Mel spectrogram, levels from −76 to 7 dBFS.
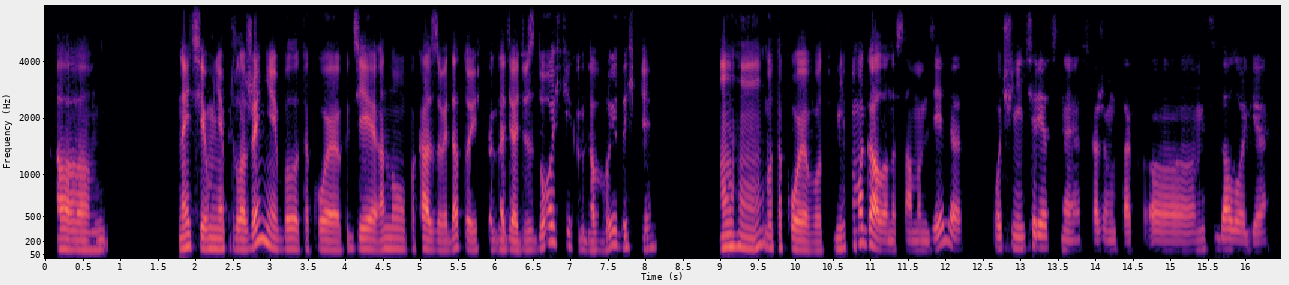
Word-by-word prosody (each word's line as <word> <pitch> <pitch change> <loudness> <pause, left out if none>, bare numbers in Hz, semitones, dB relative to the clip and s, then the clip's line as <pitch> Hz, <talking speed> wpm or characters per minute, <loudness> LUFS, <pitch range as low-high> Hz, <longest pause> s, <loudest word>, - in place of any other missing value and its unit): Ам, 110 -2 +3 1.0
знаете, 130 0 +5
у - - +1
меня 120 -1 +2
приложение 125 - +4
было 120 0 +1
такое, 110 -2 +1
где 120 -1 +2
оно 115 +1 -1
показывает, 110 -2 +1
да, - - +3
то 140 - -4
есть 110 +3 -3
когда 110 0 -1
делать 110 -3 +2
вздохи, 140 - -2
когда 105 -7 -4
выдохи. 135 +2 -5 0.8
Мгм, 140 +2 +1
вот 135 - -3
такое 120 -5 +3
вот 100 0 -6
мне 120 +2 -5
помогало, 165 - +4
на 105 0 -5
самом 105 -1 -7
деле, 120 - -2 0.4
очень 130 +1 -3
интересная, 125 -5 -2
скажем 110 -1 -7
так, 105 0 -3 0.2
а, 105 -1 -2
методология. 110 -2 -3
115 Hz, 120 wpm, -24 LUFS, 110-130 Hz, 1.0 s, знаете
